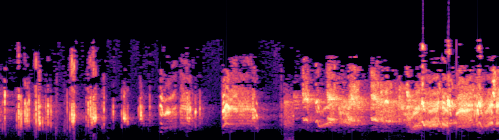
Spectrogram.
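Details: Swiftlet calls used to attract swiftlets: dense, high buzzy chirps and twitters, repeated rapidly in overlapping bursts, with a harsher, more continuous chattering stretch in the second half.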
